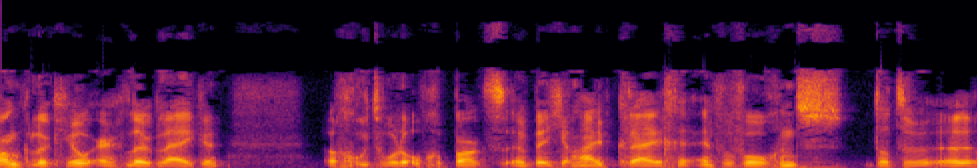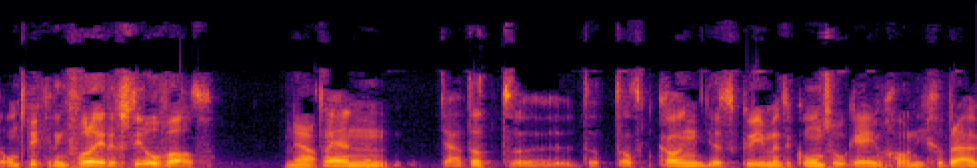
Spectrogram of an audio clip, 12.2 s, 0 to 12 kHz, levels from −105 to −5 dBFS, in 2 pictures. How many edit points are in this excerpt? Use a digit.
0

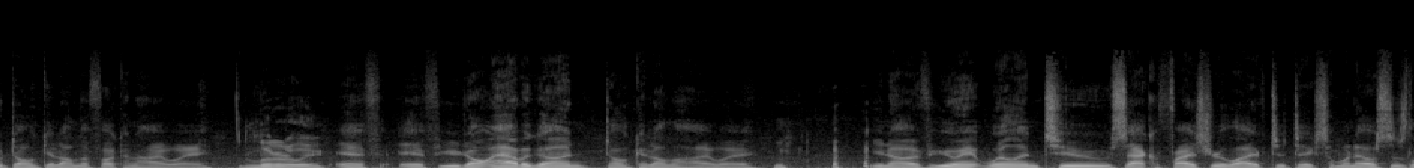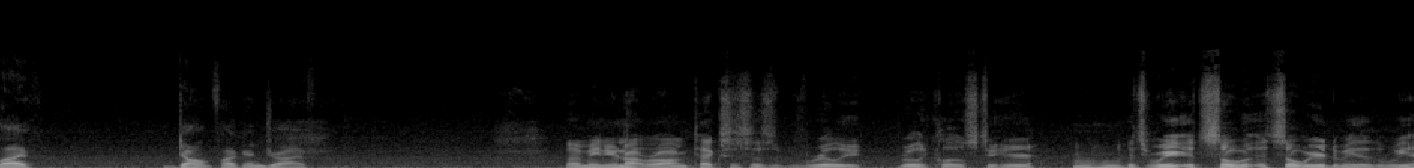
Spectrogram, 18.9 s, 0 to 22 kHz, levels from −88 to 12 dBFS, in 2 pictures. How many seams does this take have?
0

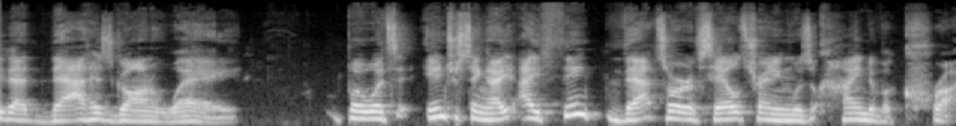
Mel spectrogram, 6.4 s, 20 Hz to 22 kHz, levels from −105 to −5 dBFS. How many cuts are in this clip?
2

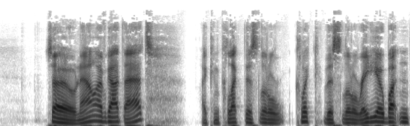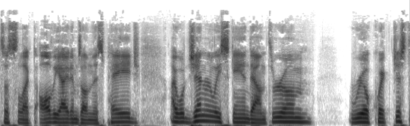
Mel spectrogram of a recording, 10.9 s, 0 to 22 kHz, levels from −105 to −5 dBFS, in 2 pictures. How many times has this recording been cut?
1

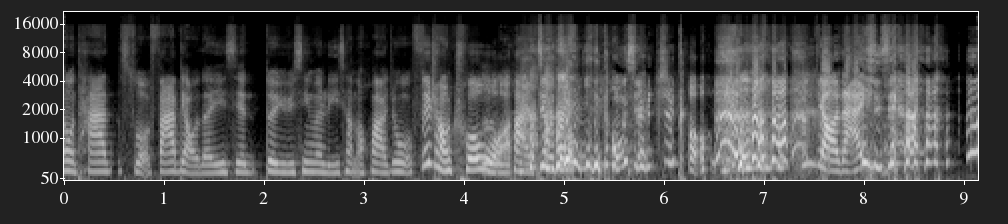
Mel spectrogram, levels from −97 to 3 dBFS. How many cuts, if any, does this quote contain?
1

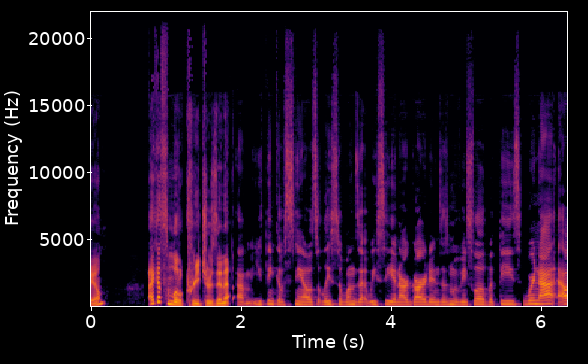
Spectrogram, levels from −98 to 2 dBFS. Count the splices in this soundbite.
2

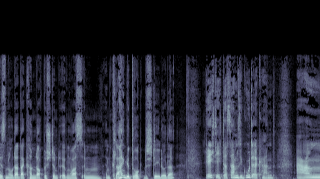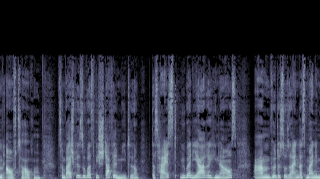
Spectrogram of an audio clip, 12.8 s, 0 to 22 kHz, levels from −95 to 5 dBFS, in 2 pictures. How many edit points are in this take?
1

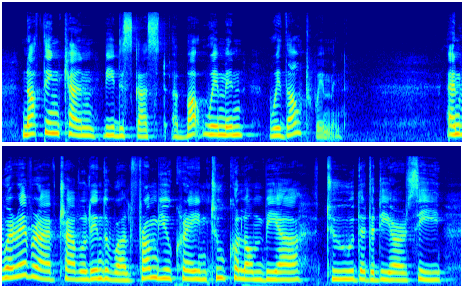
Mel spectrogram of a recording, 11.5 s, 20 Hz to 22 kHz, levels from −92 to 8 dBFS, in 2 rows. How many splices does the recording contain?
1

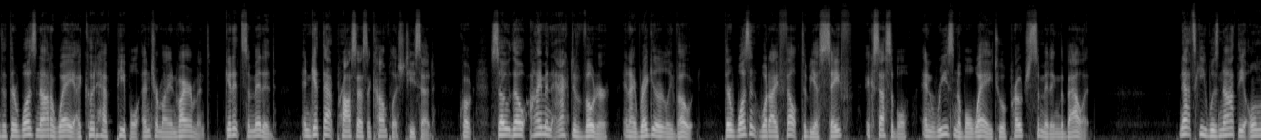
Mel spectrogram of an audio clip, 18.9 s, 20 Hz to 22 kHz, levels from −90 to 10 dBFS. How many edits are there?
1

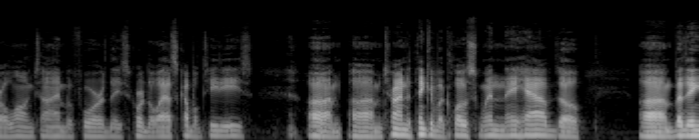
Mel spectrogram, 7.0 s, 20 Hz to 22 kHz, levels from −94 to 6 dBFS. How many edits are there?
2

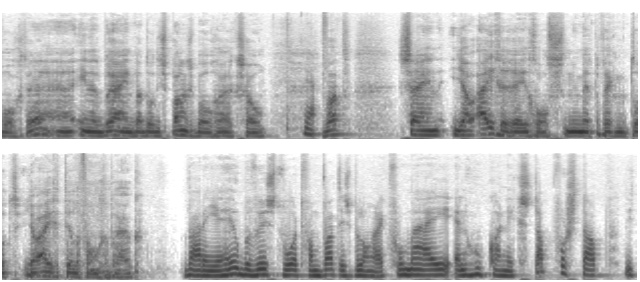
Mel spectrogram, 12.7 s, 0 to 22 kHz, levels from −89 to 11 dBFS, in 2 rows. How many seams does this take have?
2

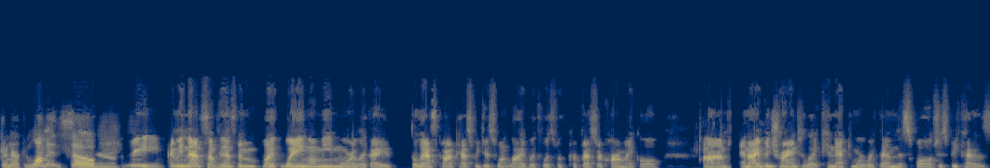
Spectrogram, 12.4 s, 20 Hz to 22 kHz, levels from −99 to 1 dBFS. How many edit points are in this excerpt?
2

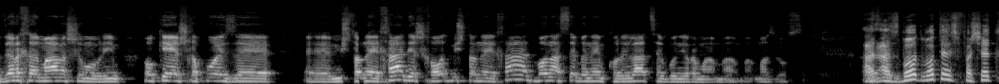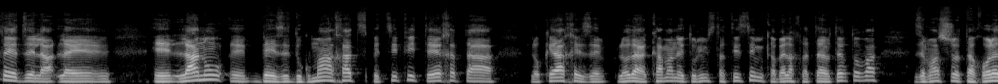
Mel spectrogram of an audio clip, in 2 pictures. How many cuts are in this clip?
0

